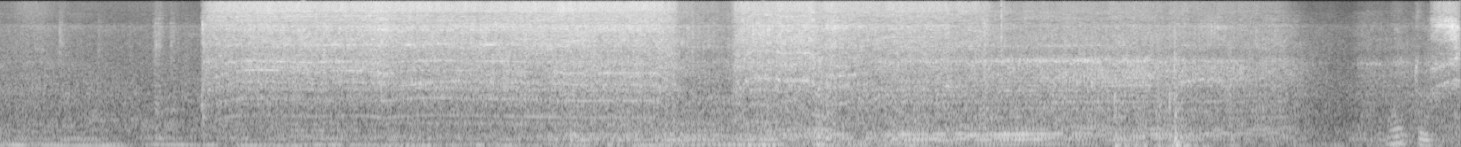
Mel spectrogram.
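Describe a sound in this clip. A cordless drill whirs steadily, its pitch rising and falling.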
